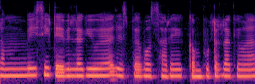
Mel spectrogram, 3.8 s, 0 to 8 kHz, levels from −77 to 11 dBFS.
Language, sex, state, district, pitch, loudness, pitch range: Hindi, female, Maharashtra, Washim, 195 Hz, -15 LUFS, 190-205 Hz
